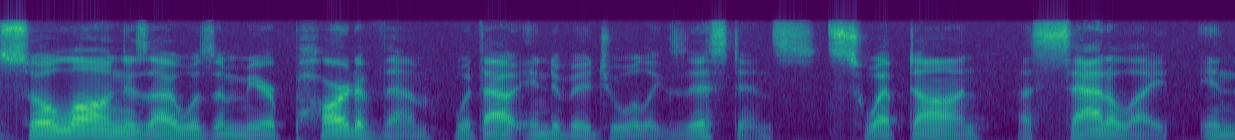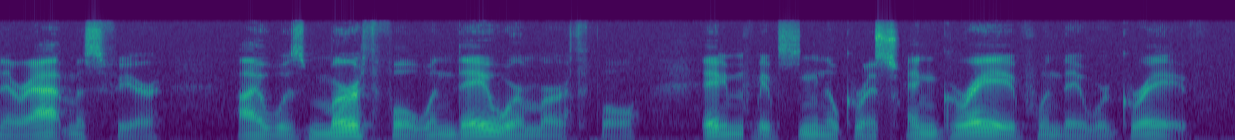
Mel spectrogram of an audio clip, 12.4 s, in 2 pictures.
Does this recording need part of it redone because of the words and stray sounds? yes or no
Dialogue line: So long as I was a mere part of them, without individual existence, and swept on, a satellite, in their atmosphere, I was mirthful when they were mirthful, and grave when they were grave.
yes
